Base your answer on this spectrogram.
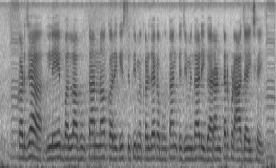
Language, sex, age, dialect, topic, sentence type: Magahi, male, 18-24, Western, banking, statement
